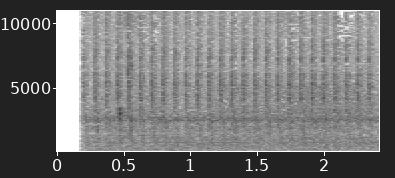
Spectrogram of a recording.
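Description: Small Keppe Motor pulsed electric motor running steadily, with a fast, even rattle of about twenty pulses a second.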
